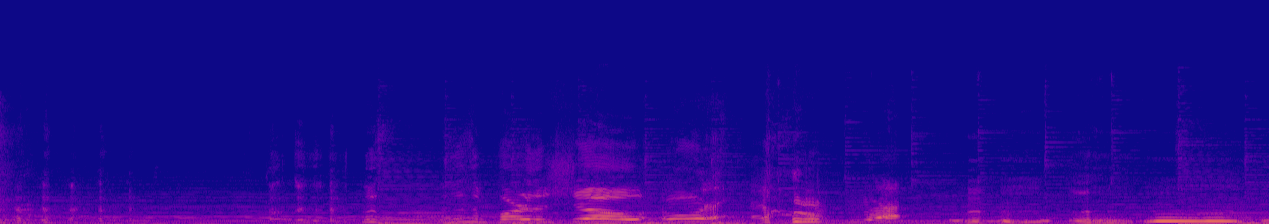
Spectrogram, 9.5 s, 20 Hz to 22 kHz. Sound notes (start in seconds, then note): 0.0 spooky music; 0.0 audience laughing; 5.8 retching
